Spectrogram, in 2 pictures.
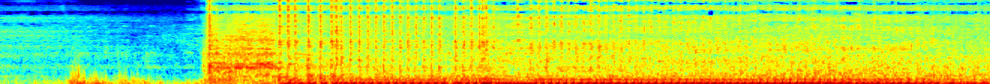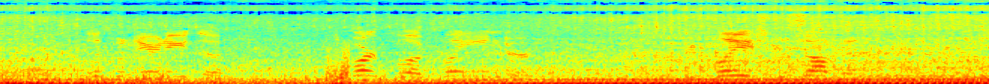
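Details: Farm machine, started: after short crank, loping uneven low chug about four beats a second with occasional stumbles, suggesting misfire; cause not confirmed.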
